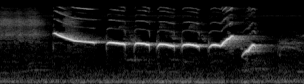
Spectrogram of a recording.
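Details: A singing Oriental magpie-robin, used as a lure for training young birds, gives one long sliding whistle that falls and then flattens. The whistle is pulsed into quick beats and ends in an upward flick and a short drop.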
